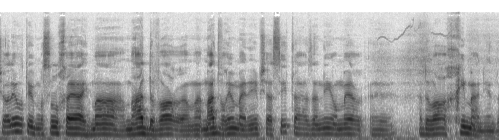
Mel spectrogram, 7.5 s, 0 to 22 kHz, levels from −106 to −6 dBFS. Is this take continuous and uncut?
yes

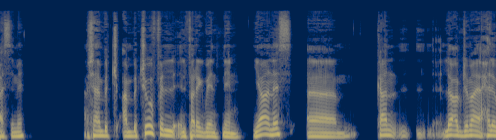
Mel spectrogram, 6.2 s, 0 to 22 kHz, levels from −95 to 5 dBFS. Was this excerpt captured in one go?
yes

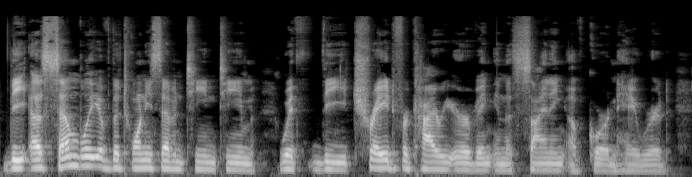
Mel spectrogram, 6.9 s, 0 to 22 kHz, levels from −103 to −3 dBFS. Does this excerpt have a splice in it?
no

